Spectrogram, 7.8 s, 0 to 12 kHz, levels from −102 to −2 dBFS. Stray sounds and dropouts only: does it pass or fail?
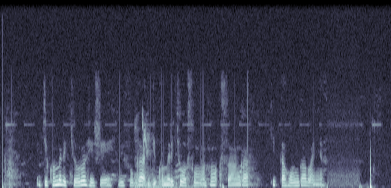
pass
